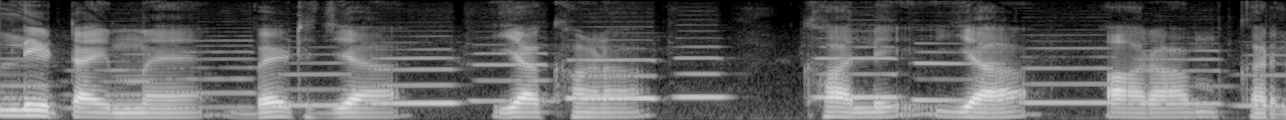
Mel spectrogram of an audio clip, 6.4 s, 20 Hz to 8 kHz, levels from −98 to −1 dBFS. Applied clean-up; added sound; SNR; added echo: none; Wind instrument, woodwind instrument; 8 dB; none.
